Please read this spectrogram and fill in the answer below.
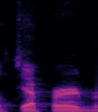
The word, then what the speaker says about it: Jeppard: So Jeppard, which rhymes with leopard.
